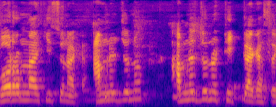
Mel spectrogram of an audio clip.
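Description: A man is talking. His voice is raised and projected. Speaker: duck farmer and YouTuber. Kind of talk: farming tutorial.

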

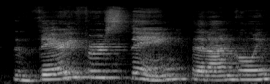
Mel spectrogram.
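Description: A woman speaks very slowly, with audible room echo. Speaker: teacher. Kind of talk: tutorial. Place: home room. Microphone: camera far.

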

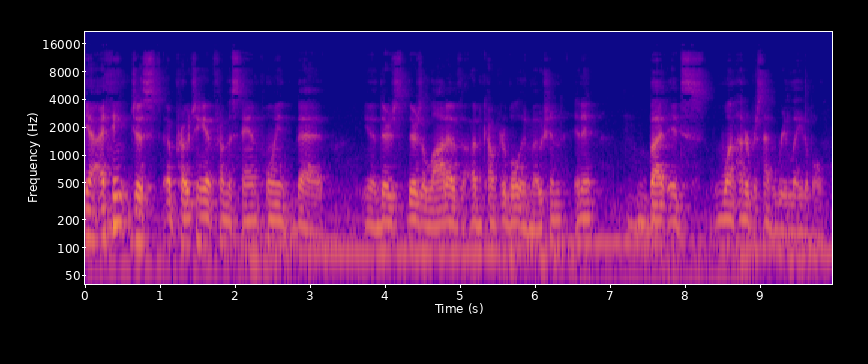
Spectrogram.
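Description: Amid light background noise, a man with a very deep, low pitch and vocal fry speaks at a moderate pace. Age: 40s. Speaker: music fan; guest. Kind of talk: casual chat. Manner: halting. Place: home room. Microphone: camera far.

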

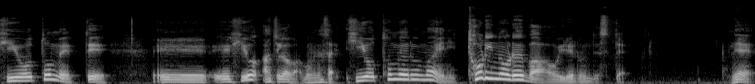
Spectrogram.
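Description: A man at a moderate pace with big swings in loudness, over a quiet background. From Osaka, Japan. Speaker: jazz pianist. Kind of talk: casual radio-style talk show.

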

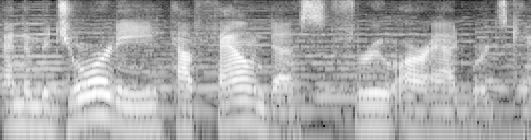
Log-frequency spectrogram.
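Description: A man's voice over clear background music. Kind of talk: interview answer. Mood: warm, upbeat. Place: home room.

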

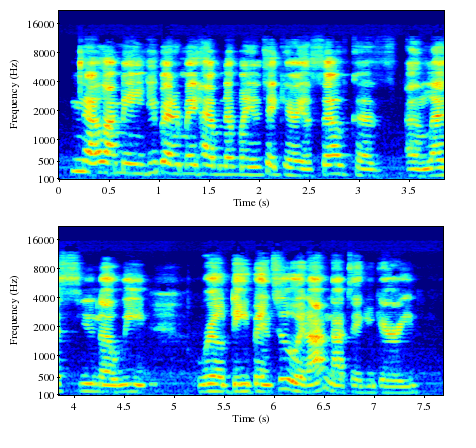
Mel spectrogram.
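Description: This woman talks at a fairly quick pace in a fairly low pitch, with ordinary pitch variation. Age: 30s. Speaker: caller. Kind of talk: casual chat. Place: home room. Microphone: video call.

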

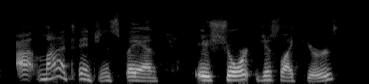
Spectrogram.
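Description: A woman in a Kentucky accent at a moderate pace, with ordinary pitch variation and a dry, close sound with no echo. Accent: Southern US (Kentucky). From Kentucky, US South. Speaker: podcast host, blogger and entrepreneur. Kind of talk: solo podcast monologue, motivational business advice. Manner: casual, filler-heavy (um, uh); expressive, talks with her hands.

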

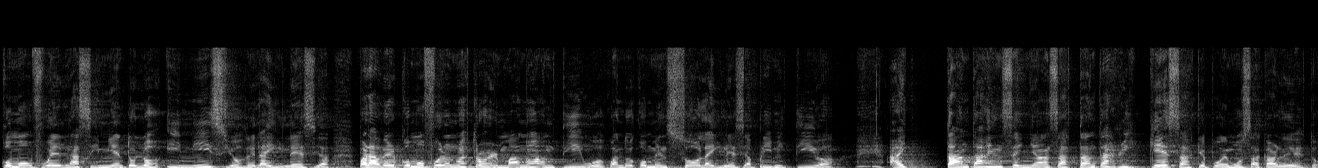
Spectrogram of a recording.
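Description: The speech keeps a moderate pace and fairly even intonation. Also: man, high pitch for a man. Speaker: preacher. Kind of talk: sermon.

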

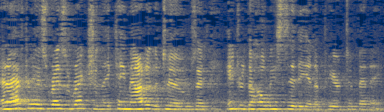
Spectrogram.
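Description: A woman speaks fast at a fairly high pitch, with fairly even intonation and a fairly bright tone. Some room echo can be heard.

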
